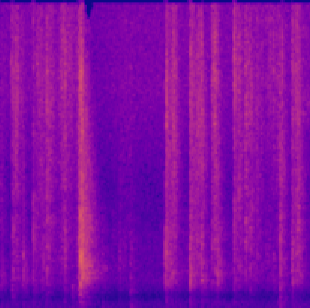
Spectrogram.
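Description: Tarot cards being handled and shuffled by hand: a run of soft clicks and card flicks, with one sharper, louder snap about a second in as a card comes out of the deck onto the mat.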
